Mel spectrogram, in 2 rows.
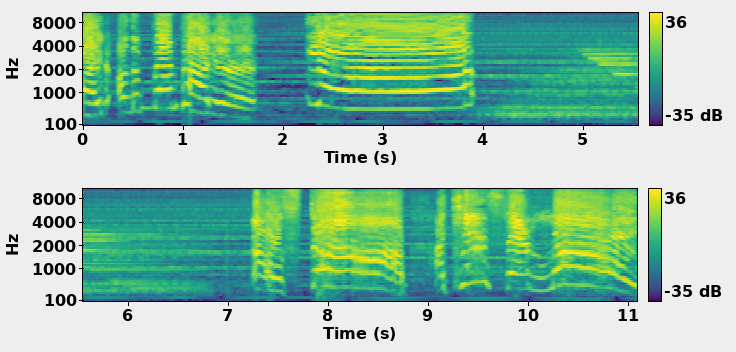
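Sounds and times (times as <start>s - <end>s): soft musical tones: 3.5s - 7.7s.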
